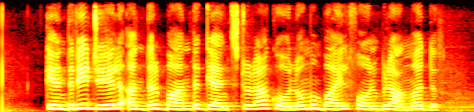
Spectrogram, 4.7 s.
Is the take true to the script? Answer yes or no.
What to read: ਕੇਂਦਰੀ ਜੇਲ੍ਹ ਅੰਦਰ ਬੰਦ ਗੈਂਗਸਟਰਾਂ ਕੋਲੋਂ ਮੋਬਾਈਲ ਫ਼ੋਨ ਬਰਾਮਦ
yes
